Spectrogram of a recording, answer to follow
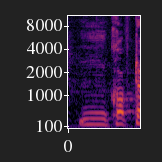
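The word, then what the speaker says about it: قاف: ছয়টি যেমন কফ এটা কিন্তু একটু মুশকিল এটা কফটা পড়তে হবে কোত থেকে কফটা আমরা পড়বো জাস্ট আলা জিব্বা দিয়ে কফ কফ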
